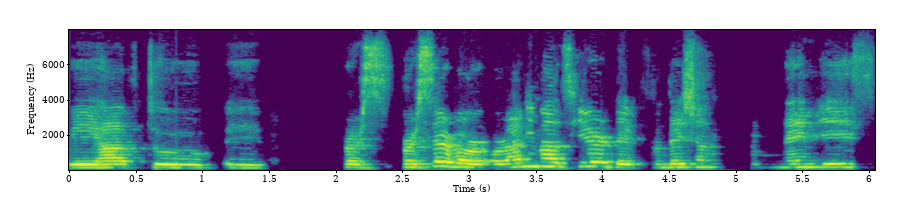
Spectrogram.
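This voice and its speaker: In a Spanish accent, a man with a high pitch talks at a fairly slow pace with fairly even intonation. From Ecuador. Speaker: biologist and conservationist. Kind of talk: presentation. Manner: halting.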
